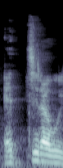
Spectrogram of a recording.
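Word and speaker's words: エッチ: 섹스하는 것을 엣지라고 하는데 h라고 쓰고 엣지라고 읽습니다 엣지니 고인니 고잉 강인하게라는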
